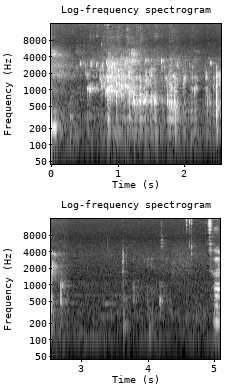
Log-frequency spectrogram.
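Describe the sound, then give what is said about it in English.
Tea pours into cups in a steady splashing stream for about two seconds, then stops, followed by a few soft clinks and drips, fairly quiet, with no talking. “Should we pour our tea before yeah.”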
